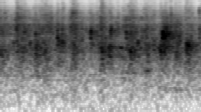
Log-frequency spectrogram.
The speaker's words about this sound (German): Und das Volk muss eigentlich klatschen, wenn der Mann durchkommt.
